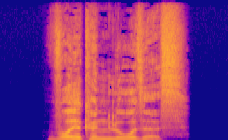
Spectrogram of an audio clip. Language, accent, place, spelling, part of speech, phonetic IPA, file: German, Germany, Berlin, wolkenloses, adjective, [ˈvɔlkn̩ˌloːzəs], De-wolkenloses.ogg
- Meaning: strong/mixed nominative/accusative neuter singular of wolkenlos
